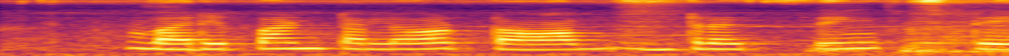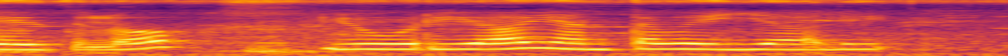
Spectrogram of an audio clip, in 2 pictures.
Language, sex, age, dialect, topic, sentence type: Telugu, female, 18-24, Utterandhra, agriculture, question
